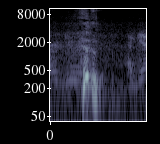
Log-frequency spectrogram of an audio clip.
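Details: Adult with persistent intractable hiccups ongoing since December 2015, recorded September 11, 2019: a single abrupt, jerky voiced catch between quiet breaths, typical of a hiccup.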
